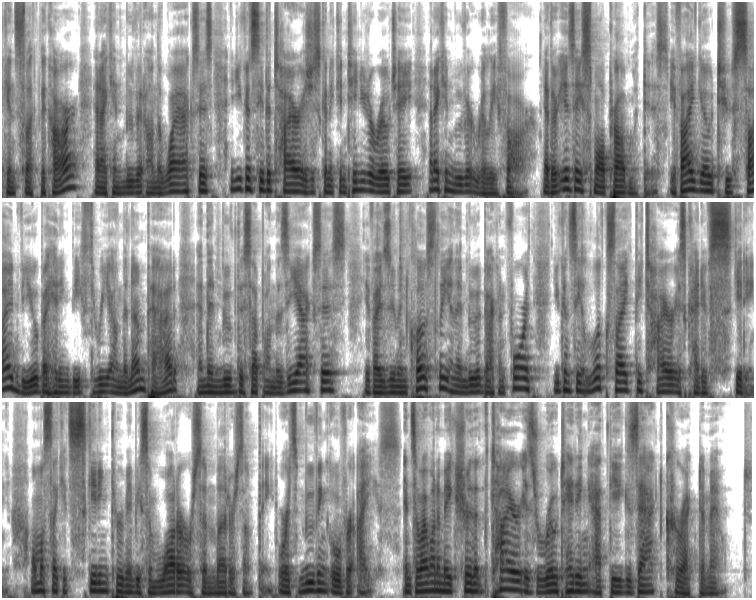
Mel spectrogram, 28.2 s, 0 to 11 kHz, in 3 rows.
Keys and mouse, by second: 0.2 click, 1.0 g, 6.7 middle click, 10.3 KP_3, 11.7 g, 13.4-13.7 shift+middle drag, 14.3 shift+middle drag, 24.4 g.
